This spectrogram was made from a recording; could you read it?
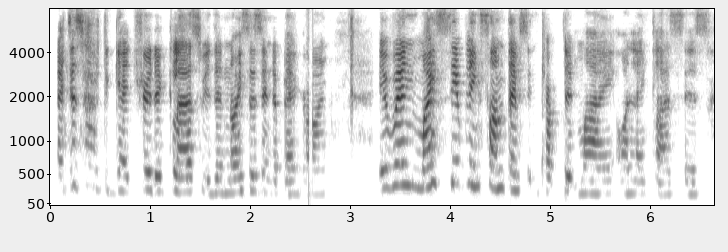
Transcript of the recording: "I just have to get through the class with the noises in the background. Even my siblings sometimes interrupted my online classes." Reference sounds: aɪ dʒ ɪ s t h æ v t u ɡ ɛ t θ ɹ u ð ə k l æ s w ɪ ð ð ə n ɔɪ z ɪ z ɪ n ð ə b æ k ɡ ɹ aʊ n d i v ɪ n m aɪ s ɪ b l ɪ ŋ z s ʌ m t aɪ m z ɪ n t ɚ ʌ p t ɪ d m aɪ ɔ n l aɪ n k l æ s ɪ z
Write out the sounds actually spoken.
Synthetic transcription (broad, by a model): aɪ dʒ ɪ s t h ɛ f t u ɡ ɛ t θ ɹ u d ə k l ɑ s w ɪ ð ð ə n ɔɪ s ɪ s ɪ n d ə b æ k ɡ ɹ aʊ n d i w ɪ n m aɪ s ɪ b l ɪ ŋ s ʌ m t aɪ m s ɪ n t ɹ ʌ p t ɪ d m aɪ ɔ n l aɪ n k l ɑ s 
